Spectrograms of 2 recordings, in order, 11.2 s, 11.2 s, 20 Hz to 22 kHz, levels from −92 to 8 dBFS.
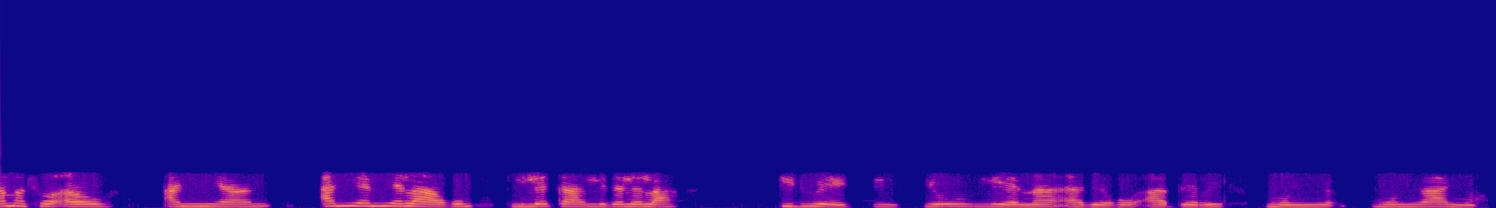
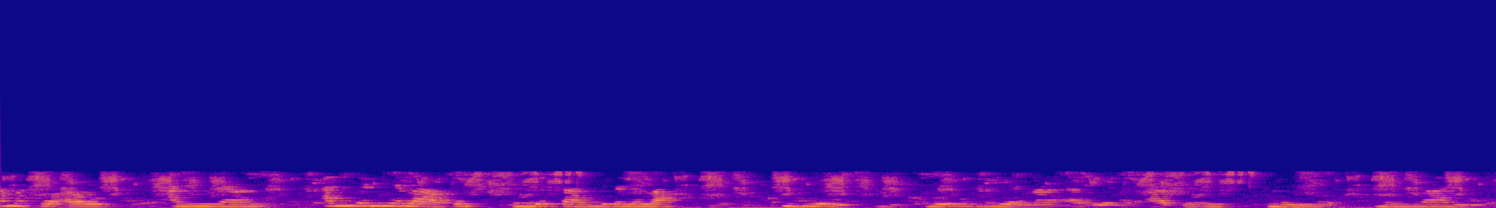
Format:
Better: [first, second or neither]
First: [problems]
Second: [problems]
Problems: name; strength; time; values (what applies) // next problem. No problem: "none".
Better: first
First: none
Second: noise reduction (classical method WPE with log-MMSE)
